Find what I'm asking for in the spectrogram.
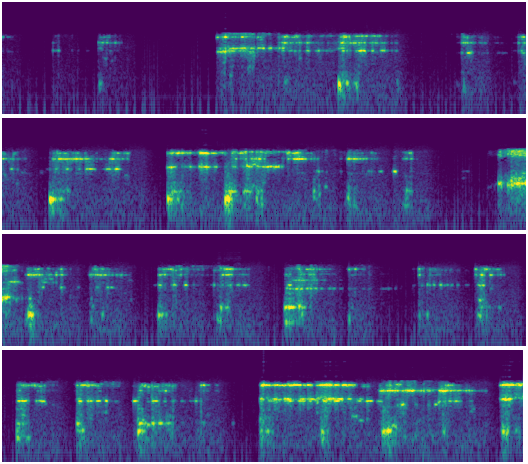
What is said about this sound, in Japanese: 言ってたら桜木天山のすぐ後を行きます四条笠鉾がお囃子を伴って、それから子どもたちの棒振り踊りを伴って、やってきましたので、ちょっとお囃子を聞いていただきましょう。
